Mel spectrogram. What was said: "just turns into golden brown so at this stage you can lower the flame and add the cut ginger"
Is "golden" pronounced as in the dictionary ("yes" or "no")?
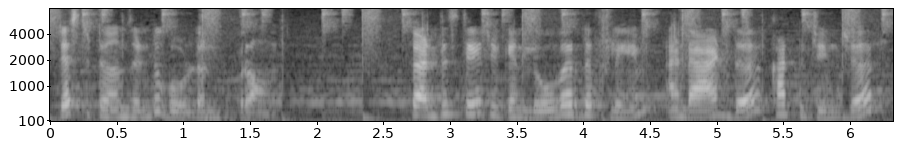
yes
